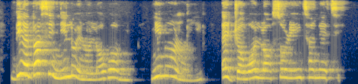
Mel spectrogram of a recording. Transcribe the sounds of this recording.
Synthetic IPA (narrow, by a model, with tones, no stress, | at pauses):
bi˦ɛ˧ba˦si˦˨nĩ˨˦lo˦i˨ɾ̃ã˨lɔ˨˦wɔ˦˨mĩ˨˦ | nĩ˦nũ˦ɔ˦˨ɾ̃ã˨jĩ˨˦ | ɛ˦˨d͡ʒɔ˨wɔ˨˦lɔ˧so˦ɾi˦ĩ˦n˦ta˦nɛ˦˨ti˨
